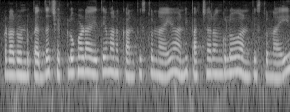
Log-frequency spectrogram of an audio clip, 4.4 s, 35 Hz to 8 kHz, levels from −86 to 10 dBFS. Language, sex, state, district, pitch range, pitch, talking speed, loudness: Telugu, female, Telangana, Hyderabad, 210-235 Hz, 225 Hz, 150 wpm, -16 LUFS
